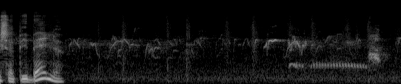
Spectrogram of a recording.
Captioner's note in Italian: cinguettii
